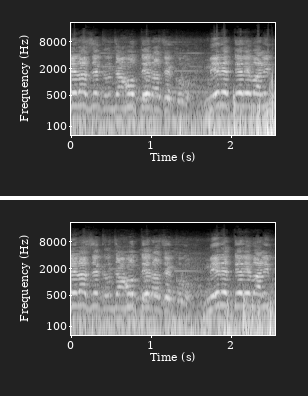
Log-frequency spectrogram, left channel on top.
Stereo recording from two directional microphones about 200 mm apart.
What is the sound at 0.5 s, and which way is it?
Speech, centre (ahead or behind).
